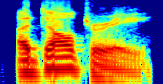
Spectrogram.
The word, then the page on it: adultery: American English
